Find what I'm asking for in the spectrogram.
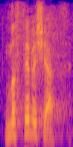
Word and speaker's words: Mephibosheth: Because you can correctly pronounce the name Mephibosheth. Everybody say that. Mephibosheth.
